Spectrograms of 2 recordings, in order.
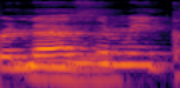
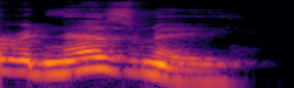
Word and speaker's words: Renesmee: No, they call her Renesmee. You said Renesmee. Like you're saying resume.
